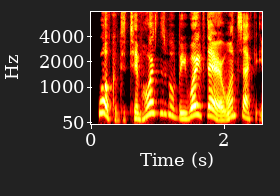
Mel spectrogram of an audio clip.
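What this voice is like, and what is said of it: Scripted call center voice. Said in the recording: “with this kind of call center voice”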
